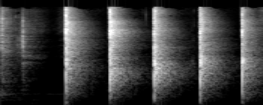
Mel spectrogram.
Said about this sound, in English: that's how you clap on camera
